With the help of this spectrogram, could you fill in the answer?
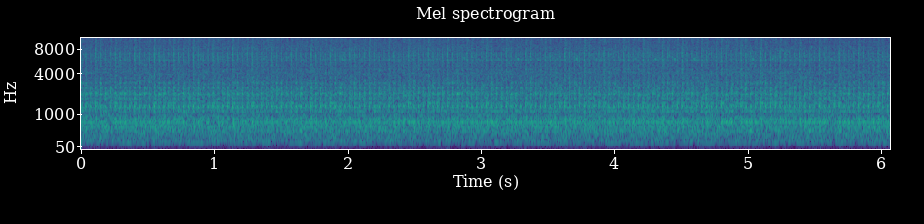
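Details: Audi A4 1.8T at warm idle: fast, even light ticking over the engine note that appears when the engine gets warm; top-end tick, cause not yet pinned down.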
